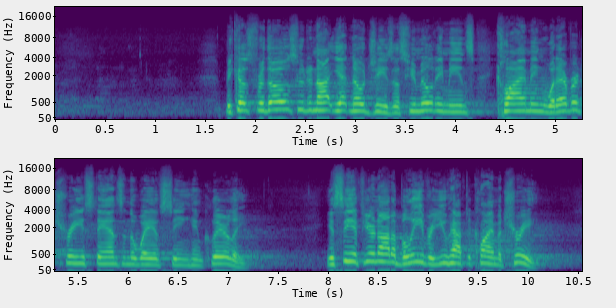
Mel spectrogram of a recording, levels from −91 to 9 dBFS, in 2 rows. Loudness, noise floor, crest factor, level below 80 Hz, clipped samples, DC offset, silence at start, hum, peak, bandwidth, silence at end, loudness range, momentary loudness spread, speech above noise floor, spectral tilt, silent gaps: -22 LUFS; -62 dBFS; 20 dB; -64 dBFS; under 0.1%; under 0.1%; 1.7 s; none; -2 dBFS; 15 kHz; 0.4 s; 3 LU; 8 LU; 40 dB; -4.5 dB/octave; none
